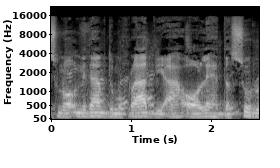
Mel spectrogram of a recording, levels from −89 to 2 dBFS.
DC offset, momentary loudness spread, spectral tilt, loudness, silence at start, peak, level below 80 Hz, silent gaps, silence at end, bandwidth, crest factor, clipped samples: under 0.1%; 4 LU; -4.5 dB/octave; -21 LUFS; 0 s; -2 dBFS; -52 dBFS; none; 0 s; 16 kHz; 20 dB; under 0.1%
